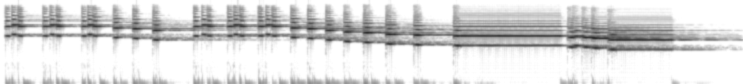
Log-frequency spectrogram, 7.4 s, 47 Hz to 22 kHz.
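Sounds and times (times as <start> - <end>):
piccolo sound from a Roland MT-32: 0.0 - 7.4.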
